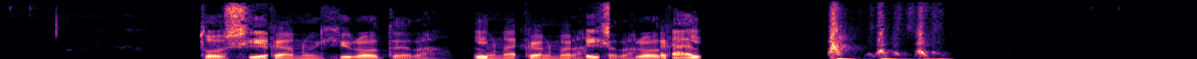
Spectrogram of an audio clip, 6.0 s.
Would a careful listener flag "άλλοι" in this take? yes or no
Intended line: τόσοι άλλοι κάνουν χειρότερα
yes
